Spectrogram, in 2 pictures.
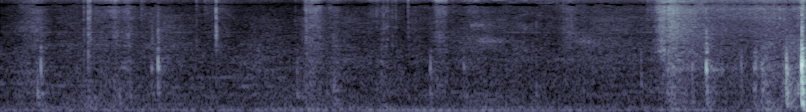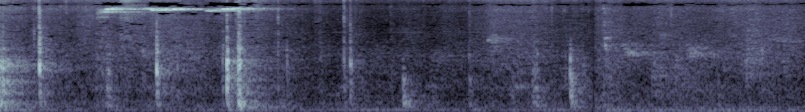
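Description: Screwdriver turning a screw into a scooter's plastic body panel: a few sharp clicks and knocks about halfway through, with a brief high squeak among them.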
